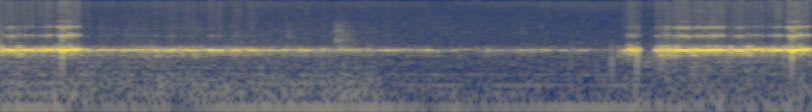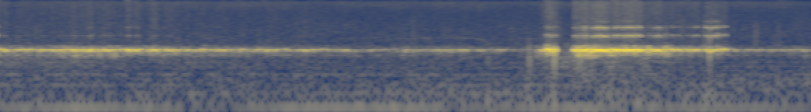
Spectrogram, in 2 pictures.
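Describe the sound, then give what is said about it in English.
Sharp tonal sonar pings ring out at intervals, each trailed by a lingering wash of underwater reverberation from the water, with a fainter target echo from a submarine returning about one second after the transmit pulse. No voices are heard. “The sonar sequence consists of an emitted transmit pulse, reverberations or echoes returning from the water medium, and the target echo.”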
